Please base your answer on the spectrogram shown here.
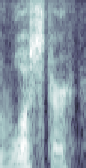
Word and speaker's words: Worcester: We got it in the pronunciation guide in the on the roster. Not Worster. Worcester.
